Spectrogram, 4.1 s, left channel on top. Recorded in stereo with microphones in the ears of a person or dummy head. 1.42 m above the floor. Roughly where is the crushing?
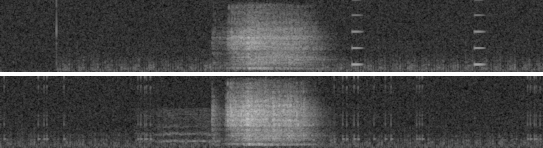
Right.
